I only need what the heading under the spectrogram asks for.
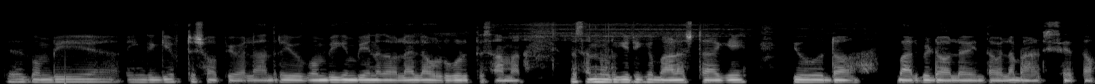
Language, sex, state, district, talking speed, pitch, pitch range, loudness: Kannada, male, Karnataka, Dharwad, 115 wpm, 100 Hz, 95-110 Hz, -28 LUFS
